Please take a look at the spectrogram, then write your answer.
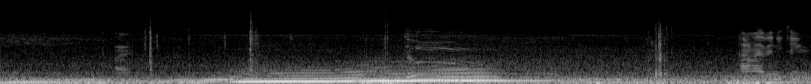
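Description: A car engine on the Las Vegas Strip rises in a steady rev to a sustained drone, then falls back beneath a constant rumble of surrounding traffic and street noise, with people talking nearby.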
